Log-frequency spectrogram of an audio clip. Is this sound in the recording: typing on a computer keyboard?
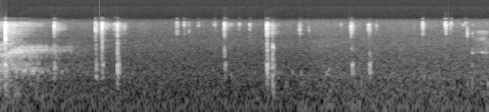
yes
